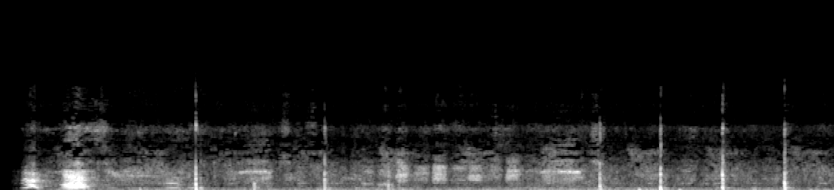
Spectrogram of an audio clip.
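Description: A young Cane Corso barks loudly just after the start, then gives a few fainter short calls while a run of sharp snaps comes about every half second.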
